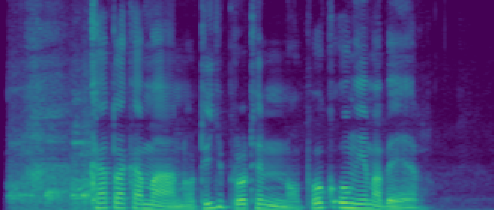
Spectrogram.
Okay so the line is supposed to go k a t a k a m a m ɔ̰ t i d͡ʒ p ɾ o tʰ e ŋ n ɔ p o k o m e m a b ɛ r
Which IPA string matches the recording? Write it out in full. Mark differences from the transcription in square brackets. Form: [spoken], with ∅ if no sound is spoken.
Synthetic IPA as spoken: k a t a k a m a [n] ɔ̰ t i d͡ʒ p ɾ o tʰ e [n] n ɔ p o k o [ŋ] e m a b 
